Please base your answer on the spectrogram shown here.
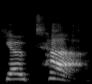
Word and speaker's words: Yota: I pronounce your name Yota. And it's because that is how your name is pronounced.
